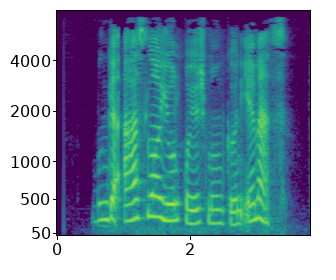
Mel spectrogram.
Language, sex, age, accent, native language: Uzbek, female, 18-24, Samarqand, Uzbek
